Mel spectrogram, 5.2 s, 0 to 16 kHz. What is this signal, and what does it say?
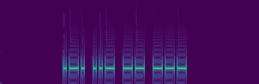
Morse code, heard as a keyed tone, about 20 wpm, 700 Hz. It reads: RUMO
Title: Build A Word - 1 Letter At A Time - 5-Letter Words - 20wpm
